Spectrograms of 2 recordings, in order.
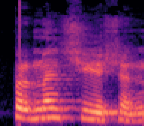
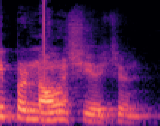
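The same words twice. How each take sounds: First: प्रोनंसिएशन said pruh-NUN-see-ay-shun; correct pronunciation. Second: प्रोनाउंसिएशन said pruh-NOUN-see-ay-shun; wrong pronunciation. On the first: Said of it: "तो क्या बोलेंगे?". (प्रोनंसिएशन में "नन" बोलें) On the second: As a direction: put a "noun" inside प्रोनाउंसिएशन. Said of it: "ना कि". (प्रोनाउंसिएशन में "नाउन" बोलें) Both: Shown as a demonstration.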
